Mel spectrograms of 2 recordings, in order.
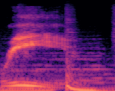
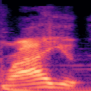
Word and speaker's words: Ryu: Like it's kind of like with with Rayu and Ryu. Like his name is like like some people call him Rayu or even with uh Super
